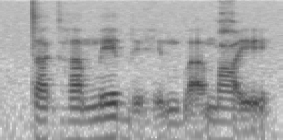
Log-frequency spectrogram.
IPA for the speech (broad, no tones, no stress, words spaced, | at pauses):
taɡʱame bḛɦḛmba̰m ʕḛ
